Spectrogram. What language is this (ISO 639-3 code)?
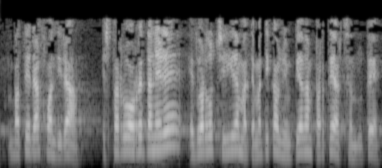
eus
